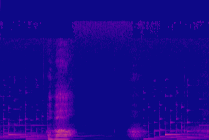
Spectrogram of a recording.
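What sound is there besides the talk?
mobile phone ringing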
